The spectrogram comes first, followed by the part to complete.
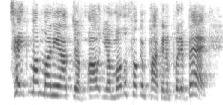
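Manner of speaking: plain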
